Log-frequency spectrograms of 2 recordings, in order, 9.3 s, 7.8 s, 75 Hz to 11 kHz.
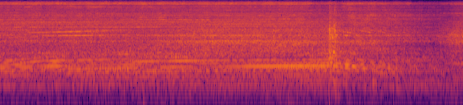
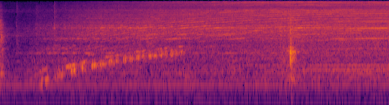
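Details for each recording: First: Studer A80 reel-to-reel master recorder, ex-BBC editing machine with about 20 transport bearings replaced and mechanics and electronics serviced, rewinding: smooth even hiss with steady high tones, no shrill whine; quiet, healthy transport. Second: Studer A80 reel-to-reel master recorder, ex-BBC editing machine, rewinding: as the reels spin up a high-pitched whine climbs and holds, suggesting the roughly 20 transport bearings have not been replaced; cause suspected, not confirmed.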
